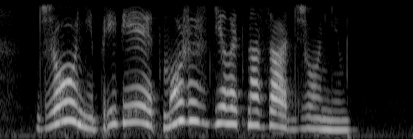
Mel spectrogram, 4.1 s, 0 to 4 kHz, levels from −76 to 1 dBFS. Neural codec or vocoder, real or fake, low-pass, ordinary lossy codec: none; real; 3.6 kHz; none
